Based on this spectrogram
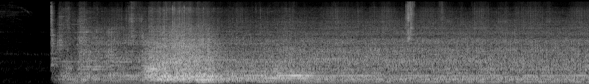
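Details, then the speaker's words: Central AC condenser on R22 that no longer cools as it used to, about 75°F outside: starts with a surge, then a steady buzzing hum with a rough, noisy rattle over the fan. "Well, that's a noisy bugger. It's on R22 there."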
